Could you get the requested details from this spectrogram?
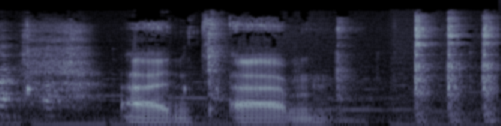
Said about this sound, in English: Stir your rice.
